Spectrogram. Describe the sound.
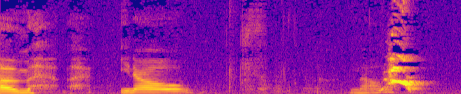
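A sleeping dog gives a few muffled barks and high, whining whimpers, each a short tonal yelp with quiet gaps between. The last cry rises sharply in pitch.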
